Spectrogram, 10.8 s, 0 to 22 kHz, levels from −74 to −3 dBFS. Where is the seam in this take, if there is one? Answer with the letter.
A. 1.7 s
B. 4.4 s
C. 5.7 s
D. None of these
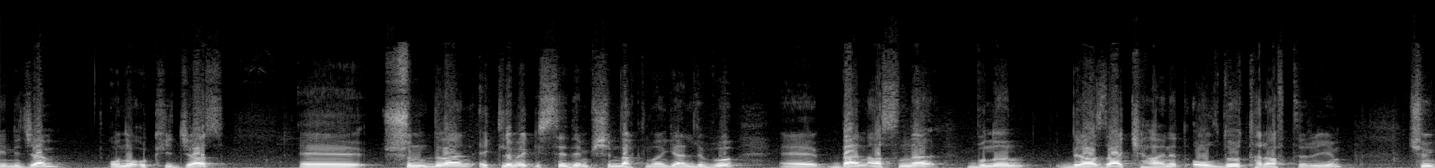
D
